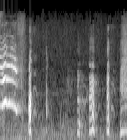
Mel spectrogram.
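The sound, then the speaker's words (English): A voice mimics a clucking bird: a shrill opening squawk, then a string of short, uneven clucks, finishing with another drawn-out squawk. “I'm going to drink my gigantic liquid and turn into a big fucking bird.”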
